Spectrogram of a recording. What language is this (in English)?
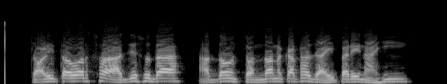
Odia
